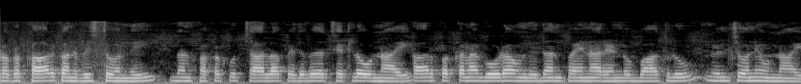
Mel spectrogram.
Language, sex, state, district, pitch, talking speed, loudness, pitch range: Telugu, male, Andhra Pradesh, Srikakulam, 160 Hz, 155 wpm, -17 LUFS, 155-165 Hz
